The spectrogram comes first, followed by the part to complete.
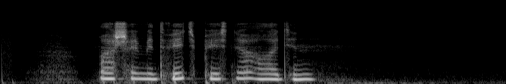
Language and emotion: Russian, neutral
